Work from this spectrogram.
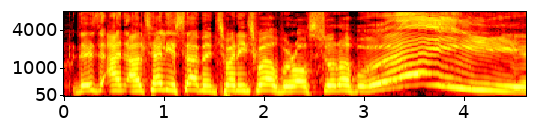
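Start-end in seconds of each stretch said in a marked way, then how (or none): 2.9-4.6 mock cheer. Mock celebration horse meat.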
